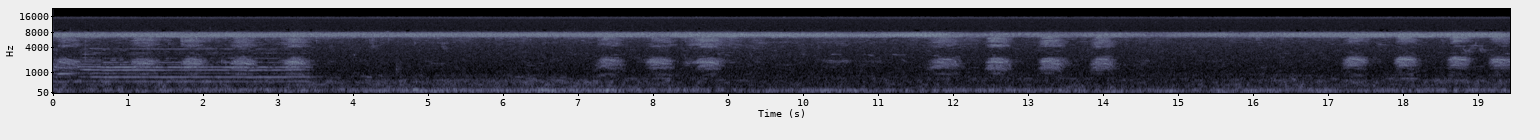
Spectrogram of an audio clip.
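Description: A bird calling in four bouts of three to six calls each, the calls a little over half a second apart, over a steady high-pitched hiss and a low rumble.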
